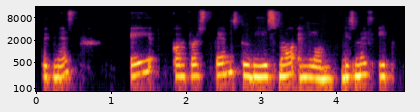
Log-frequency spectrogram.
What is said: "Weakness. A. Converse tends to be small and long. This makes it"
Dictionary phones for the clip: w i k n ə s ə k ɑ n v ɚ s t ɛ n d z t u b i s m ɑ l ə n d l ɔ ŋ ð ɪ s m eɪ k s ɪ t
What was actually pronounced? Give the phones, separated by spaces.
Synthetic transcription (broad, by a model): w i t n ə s ə k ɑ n f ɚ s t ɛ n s t u b i s m ɑ l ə n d l ɔ ŋ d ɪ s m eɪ s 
